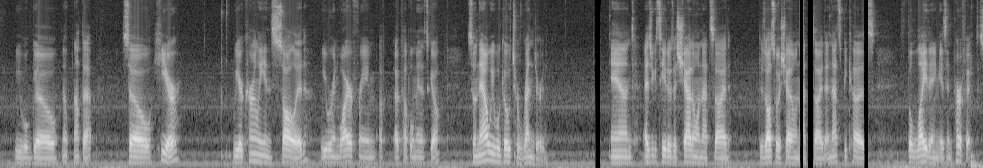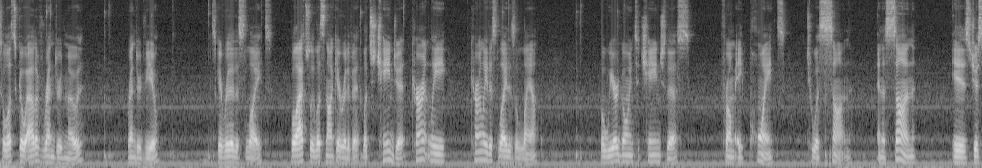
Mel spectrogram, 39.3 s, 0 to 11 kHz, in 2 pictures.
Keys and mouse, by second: 0.9 click, 4.4-6.3 drag, 11.7-19.2 middle drag, 20.8 click, 22.5-23.0 middle drag, 23.9-25.6 right drag, 25.6 middle click, 26.5 middle click, 26.8-28.6 drag, 29.8-33.8 drag, 36.3-38.1 drag, 38.1-39.3 middle drag.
